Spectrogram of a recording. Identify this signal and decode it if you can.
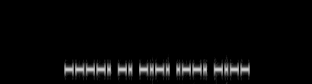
Morse code, heard as a keyed tone, about 44 wpm, 690 Hz. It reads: 9NCPY
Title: Code Groups - 5 Letter:Numbers - 45wpm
